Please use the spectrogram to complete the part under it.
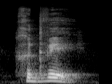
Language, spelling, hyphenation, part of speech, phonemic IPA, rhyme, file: Dutch, gedwee, ge‧dwee, adjective, /ɣəˈdʋeː/, -eː, Nl-gedwee.ogg
- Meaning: submissive, humble, docile, meek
